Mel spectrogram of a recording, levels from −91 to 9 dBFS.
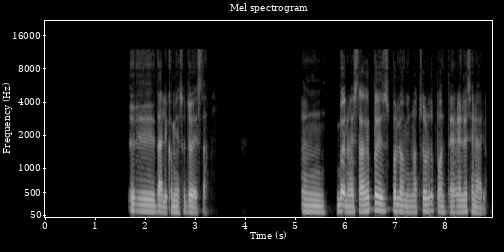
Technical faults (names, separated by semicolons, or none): scattered short gaps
